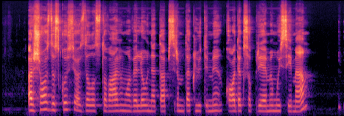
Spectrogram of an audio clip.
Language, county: Lithuanian, Klaipėda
